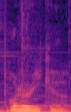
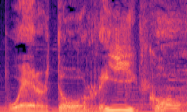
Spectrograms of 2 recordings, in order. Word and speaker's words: Puerto Rico: And this week in the Craigslist Corral, we're taking a trip down to Puerto, say it right, Puerto Rico. – Puerto Rico.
